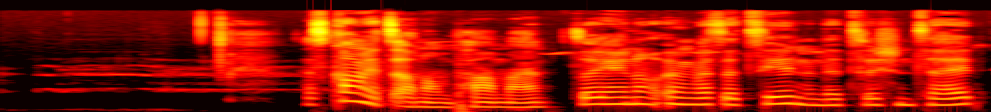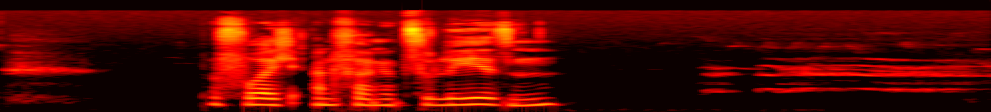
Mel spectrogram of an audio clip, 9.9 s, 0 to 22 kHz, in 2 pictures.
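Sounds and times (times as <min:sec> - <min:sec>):
rooster crowing: 0:00.0 - 0:01.7, 0:08.4 - 0:09.9
speech: 0:01.5 - 0:05.2, 0:06.0 - 0:07.8.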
